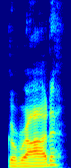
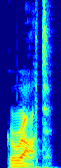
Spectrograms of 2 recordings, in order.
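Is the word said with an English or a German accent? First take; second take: English; German. First: It is said with an English accent. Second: It is said with a German accent, harsh ending. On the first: "Gerade in English" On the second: "You want to have that harsh ending to the word to give you that German accent"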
